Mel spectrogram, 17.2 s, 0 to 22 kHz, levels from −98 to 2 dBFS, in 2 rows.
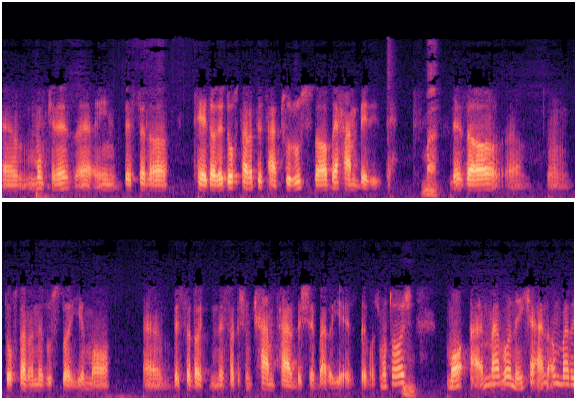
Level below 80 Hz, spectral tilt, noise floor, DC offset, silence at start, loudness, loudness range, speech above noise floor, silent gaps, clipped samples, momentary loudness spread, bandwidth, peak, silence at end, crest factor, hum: -50 dBFS; -6.5 dB/octave; -42 dBFS; under 0.1%; 0 s; -18 LUFS; 6 LU; 24 dB; none; under 0.1%; 14 LU; 10 kHz; 0 dBFS; 0 s; 18 dB; none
